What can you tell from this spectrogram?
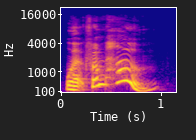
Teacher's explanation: Did you notice B's intonation going up? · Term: echo questions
